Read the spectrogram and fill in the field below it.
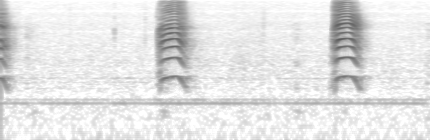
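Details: African grey parrot newborn being fed, uttering two harsh arched calls about a second apart, with a steady background hum.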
